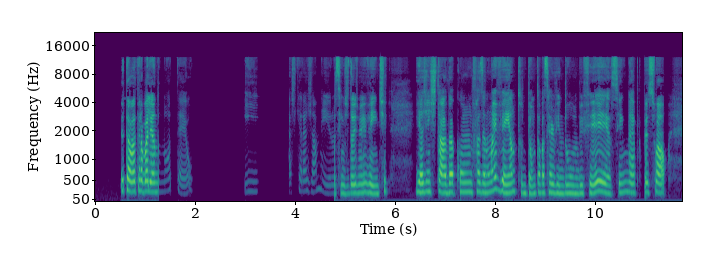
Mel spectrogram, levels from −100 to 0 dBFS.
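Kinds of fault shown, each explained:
One channel inverted: the polarity of one stereo channel has likely been reversed, so when the two channels are summed to mono, the content they share cancels instead of adding. From 1.26 s to 4.78 s the speech falls by about 28 dB. The centred voice and its low end almost vanish, leaving only a faint trace of whatever differs between the channels, and then full level returns.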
